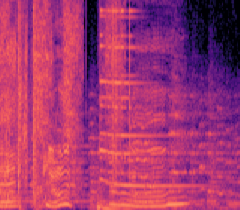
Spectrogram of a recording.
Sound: groaning

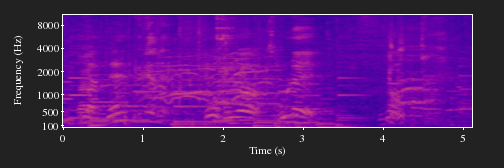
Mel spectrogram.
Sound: slurp

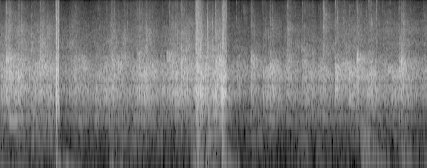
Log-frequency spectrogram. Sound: applause

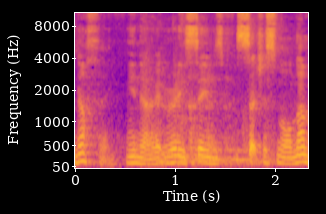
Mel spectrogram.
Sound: laugh

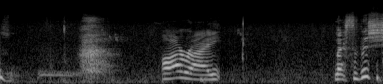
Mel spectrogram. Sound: sigh

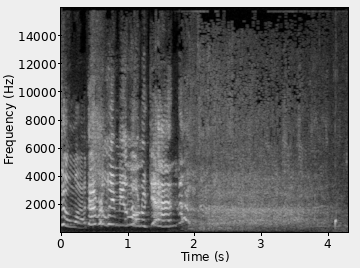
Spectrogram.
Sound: audience laughing

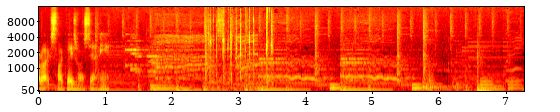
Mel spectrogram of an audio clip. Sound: keyboard clicking

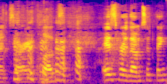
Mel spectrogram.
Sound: woman laughing

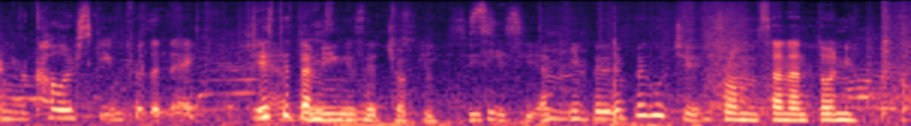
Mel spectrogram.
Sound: in Spanish

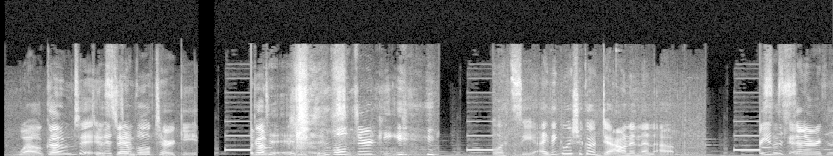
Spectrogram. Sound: laughter

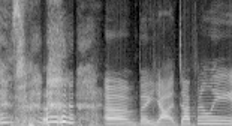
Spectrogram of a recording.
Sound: chuckles

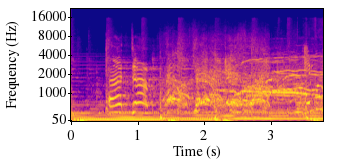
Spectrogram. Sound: chanting

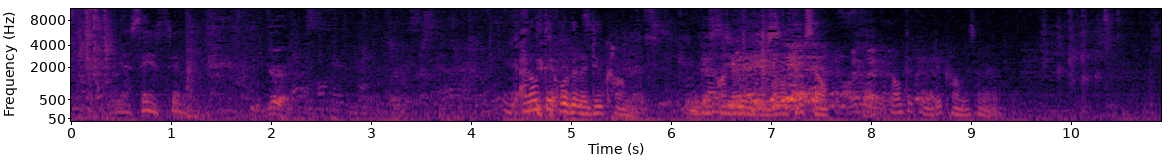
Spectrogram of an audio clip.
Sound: applause

